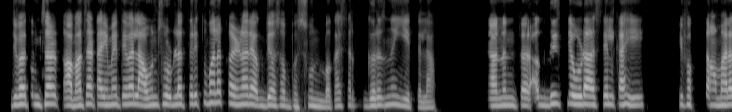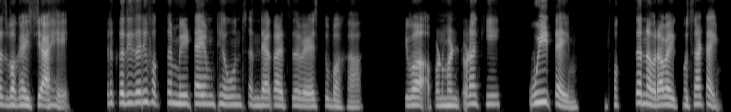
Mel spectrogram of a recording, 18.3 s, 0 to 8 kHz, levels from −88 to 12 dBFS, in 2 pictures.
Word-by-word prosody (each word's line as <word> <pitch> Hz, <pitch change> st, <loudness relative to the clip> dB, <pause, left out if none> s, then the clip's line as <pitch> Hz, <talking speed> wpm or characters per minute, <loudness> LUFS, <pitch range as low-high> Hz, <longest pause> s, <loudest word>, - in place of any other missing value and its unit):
जेव्हा 225 Hz, +2 st, +4 dB
तुमचा 230 Hz, +2 st, +3 dB
कामाचा 200 Hz, +4 st, +4 dB
टाईम 215 Hz, -1 st, +2 dB
आहे, 225 Hz, -, 0 dB
तेव्हा 230 Hz, +1 st, +3 dB
लावून 210 Hz, -1 st, +2 dB
सोडला, 225 Hz, 0 st, 0 dB
तरी 235 Hz, +1 st, -1 dB
तुम्हाला 270 Hz, +1 st, 0 dB
कळणार 230 Hz, -1 st, +3 dB
आहे. 220 Hz, -, +5 dB
अगदी 190 Hz, +1 st, -2 dB
असं 190 Hz, -2 st, -3 dB
बसून 175 Hz, +1 st, -4 dB
बघायसारखी 180 Hz, +3 st, -9 dB
गरज 195 Hz, +2 st, -1 dB
नाही 220 Hz, -1 st, -4 dB
आहे 175 Hz, -, -2 dB
त्याला. 145 Hz, 0 st, -7 dB, 0.7 s
त्यानंतर 195 Hz, 0 st, +1 dB
अगदीच 205 Hz, +4 st, -2 dB
तेवढं 225 Hz, -1 st, +5 dB
असेल 225 Hz, +1 st, -2 dB
काही, 210 Hz, -1 st, 0 dB, 0.5 s
की 215 Hz, -, -7 dB
फक्त 215 Hz, -, -6 dB
आम्हालाच 205 Hz, 0 st, +2 dB
बघायची 205 Hz, -1 st, +1 dB
आहे. 175 Hz, -4 st, +3 dB, 0.5 s
तर 260 Hz, -, -5 dB
कधीतरी 260 Hz, +2 st, +2 dB
फक्त 265 Hz, 0 st, -6 dB
मी 240 Hz, -1 st, +2 dB
टाईम 235 Hz, -1 st, +2 dB
ठेवून 220 Hz, -2 st, -3 dB
संध्याकाळचं 195 Hz, -2 st, -2 dB
वेळेस 175 Hz, -1 st, -1 dB
तो 190 Hz, -, -6 dB
बघा 150 Hz, -4 st, -5 dB, 0.6 s
किंवा 205 Hz, +1 st, +3 dB
आपण 195 Hz, +1 st, -2 dB
म्हणतो 195 Hz, -1 st, 0 dB
ना, 235 Hz, -, +3 dB
की 230 Hz, +1 st, -6 dB, 0.5 s
वी 280 Hz, +1 st, +8 dB
टाईम. 160 Hz, -10 st, +2 dB, 0.5 s
फक्त 215 Hz, +5 st, -7 dB
नवरा-बायकोचा 205 Hz, -1 st, +3 dB
टाईम. 205 Hz, -8 st, -1 dB
205 Hz, 165 wpm, -24 LUFS, 190-225 Hz, 0.7 s, वी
